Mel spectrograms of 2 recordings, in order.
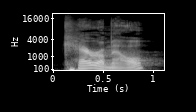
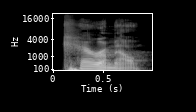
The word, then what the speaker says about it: caramel: or ingredient in candy some people say caramel with three syllables caramel but other people say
